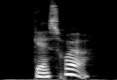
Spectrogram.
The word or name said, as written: gasrør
